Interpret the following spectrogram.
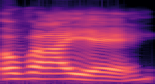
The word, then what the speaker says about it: Ovalle: Double L is a Y, right? Well, it's Ovalle.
